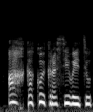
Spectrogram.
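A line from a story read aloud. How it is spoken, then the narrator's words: Exclaiming. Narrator (Russian): воскликнула я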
